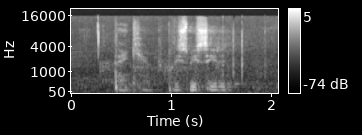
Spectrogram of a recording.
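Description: Soft, near-whispered speech into a handheld microphone, a few short breathy syllables with hissing consonants lasting about a second and a half.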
